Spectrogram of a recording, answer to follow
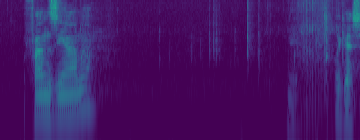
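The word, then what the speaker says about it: Fanxiang: I still can't work out how to pronounce this because I know in Chinese generally the X is pronounced as S. So it's Fanxiana.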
